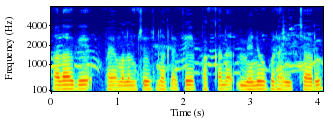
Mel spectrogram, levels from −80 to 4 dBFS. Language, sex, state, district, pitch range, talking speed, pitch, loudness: Telugu, male, Andhra Pradesh, Sri Satya Sai, 130-140 Hz, 115 wpm, 135 Hz, -19 LUFS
